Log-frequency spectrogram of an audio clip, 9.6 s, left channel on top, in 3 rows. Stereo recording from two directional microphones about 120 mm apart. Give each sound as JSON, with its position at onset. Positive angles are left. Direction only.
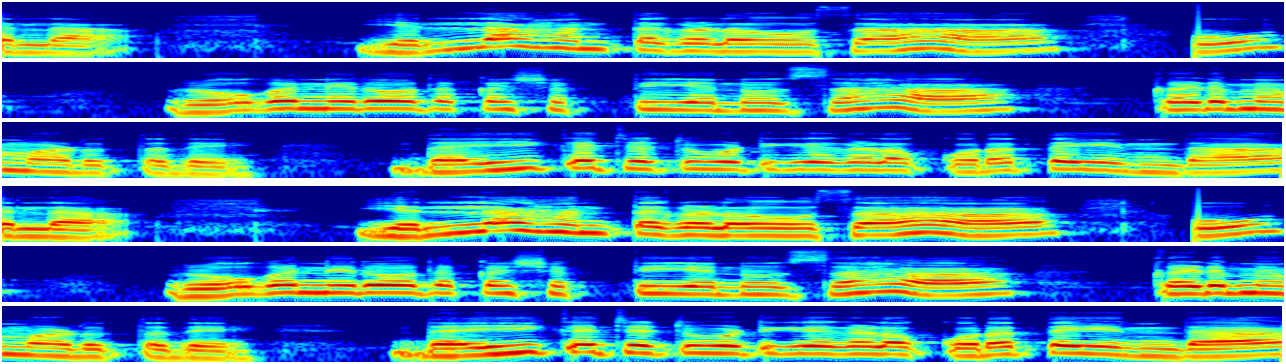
{"t": 0.0, "sound": "speech", "side_deg": -30}
{"t": 2.9, "sound": "speech", "side_deg": 0}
